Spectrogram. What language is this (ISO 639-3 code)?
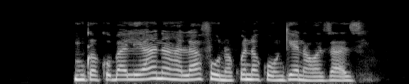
swa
